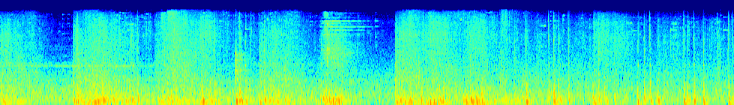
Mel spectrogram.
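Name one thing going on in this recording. Horse hooves thud rapidly on the ground at a gallop.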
